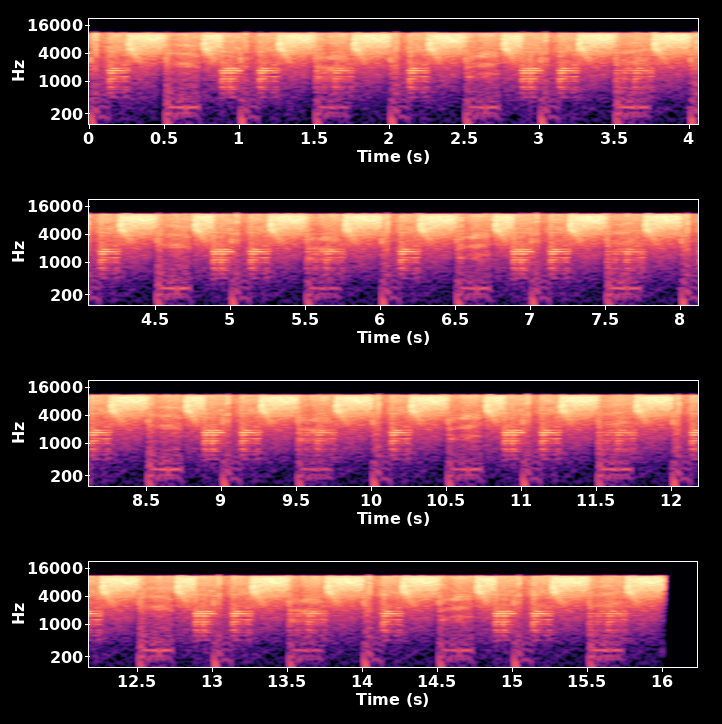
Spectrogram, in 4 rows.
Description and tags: Processing and audio file in a graphics editor.The original sample was converted to RAW and then loaded into a graphic editor (Paint Shop Pro) where I applied motion blur. The processed file was mixed back with the original file.The file was then imported back to a sound editor played and converted to wave. The blur processed file sounds too harsh, that is why I mixed it 50/50 with the original file.On uploading, I realised the processing added a bit of empty space at the end of the sample. This will have to be cut out for the sample to loop properly.This sample is intended to show the feasibility of using a graphics editor to process sound.
rhythm, image2wave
